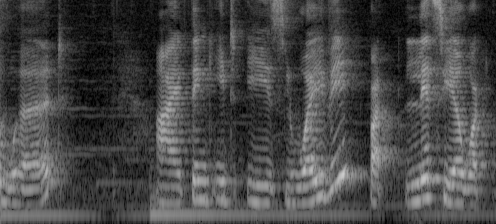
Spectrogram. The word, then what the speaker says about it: Loewe: how do you go about pronouncing this name it's not logo but rather level that's what it sounds like to me but look i'm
